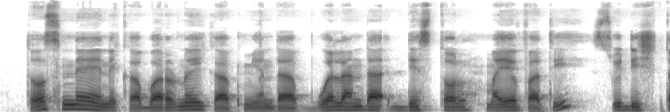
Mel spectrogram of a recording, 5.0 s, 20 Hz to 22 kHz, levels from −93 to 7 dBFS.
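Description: Nothing technically wrong turns up anywhere in this short bit of speech, so there are no faults to point to and no times to give.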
